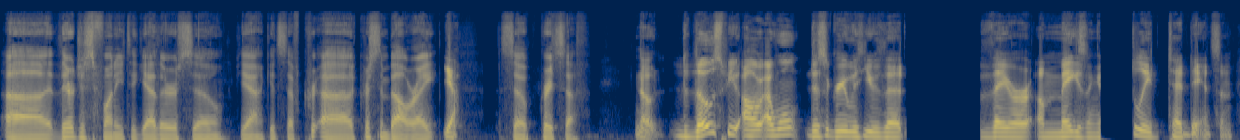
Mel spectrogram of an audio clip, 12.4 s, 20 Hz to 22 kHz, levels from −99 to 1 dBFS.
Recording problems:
audio cutting out; at 9 s for 1 s and at 11 s

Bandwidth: 14.5 kHz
